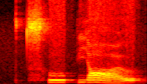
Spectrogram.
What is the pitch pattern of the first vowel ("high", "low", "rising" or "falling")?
high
